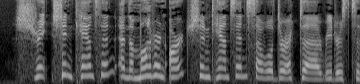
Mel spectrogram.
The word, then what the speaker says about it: Shinkansen: It's Shinkansen? Am I saying that wrong? – Yeah, no, that's right. It literally means new trunk line. – New trunk line. Shinkansen.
